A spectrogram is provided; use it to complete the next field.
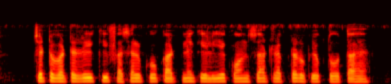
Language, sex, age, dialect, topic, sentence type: Hindi, male, 18-24, Awadhi Bundeli, agriculture, question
